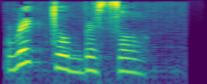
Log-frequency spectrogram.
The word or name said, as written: rictal bristle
